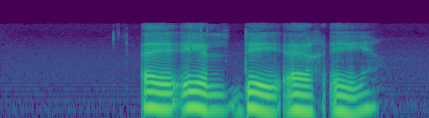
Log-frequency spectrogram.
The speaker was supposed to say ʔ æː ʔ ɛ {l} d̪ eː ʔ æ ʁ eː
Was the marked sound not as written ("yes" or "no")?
no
